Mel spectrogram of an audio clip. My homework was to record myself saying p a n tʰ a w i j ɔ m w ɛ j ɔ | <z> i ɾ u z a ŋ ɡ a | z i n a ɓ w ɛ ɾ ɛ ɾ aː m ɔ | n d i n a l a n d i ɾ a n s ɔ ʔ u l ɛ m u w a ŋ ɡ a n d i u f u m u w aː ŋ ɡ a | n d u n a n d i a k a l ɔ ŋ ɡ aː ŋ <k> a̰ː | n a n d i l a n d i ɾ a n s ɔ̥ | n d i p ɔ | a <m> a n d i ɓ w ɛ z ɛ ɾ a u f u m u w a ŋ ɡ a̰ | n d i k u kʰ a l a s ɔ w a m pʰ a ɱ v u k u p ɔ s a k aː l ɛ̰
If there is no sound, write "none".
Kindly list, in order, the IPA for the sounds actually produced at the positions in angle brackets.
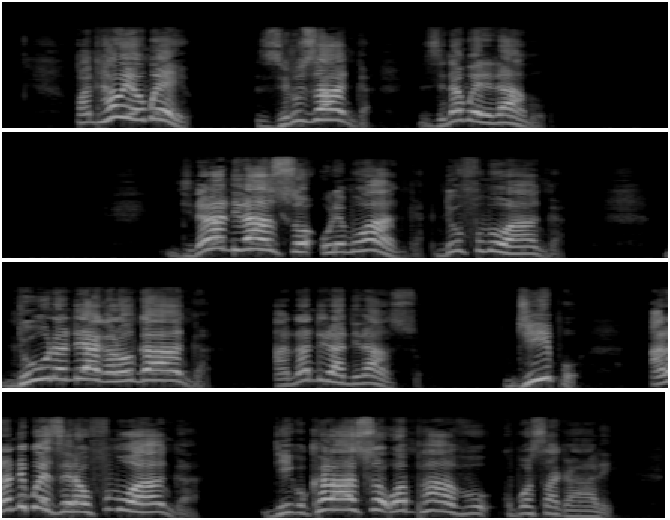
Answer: z, ɡ, n

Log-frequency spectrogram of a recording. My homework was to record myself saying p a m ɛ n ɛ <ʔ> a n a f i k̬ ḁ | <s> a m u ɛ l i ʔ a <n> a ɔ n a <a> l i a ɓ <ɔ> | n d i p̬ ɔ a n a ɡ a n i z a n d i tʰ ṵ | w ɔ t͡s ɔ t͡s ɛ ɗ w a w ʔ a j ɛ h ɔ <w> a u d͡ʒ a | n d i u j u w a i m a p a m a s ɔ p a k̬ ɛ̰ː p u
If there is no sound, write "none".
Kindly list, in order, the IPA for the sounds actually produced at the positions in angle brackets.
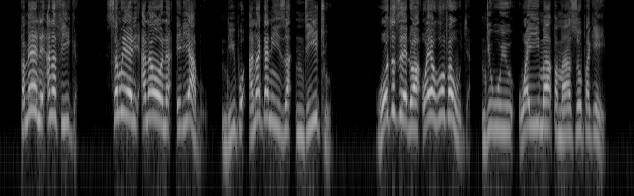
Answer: ʔ, s, n, ɛ, u, v

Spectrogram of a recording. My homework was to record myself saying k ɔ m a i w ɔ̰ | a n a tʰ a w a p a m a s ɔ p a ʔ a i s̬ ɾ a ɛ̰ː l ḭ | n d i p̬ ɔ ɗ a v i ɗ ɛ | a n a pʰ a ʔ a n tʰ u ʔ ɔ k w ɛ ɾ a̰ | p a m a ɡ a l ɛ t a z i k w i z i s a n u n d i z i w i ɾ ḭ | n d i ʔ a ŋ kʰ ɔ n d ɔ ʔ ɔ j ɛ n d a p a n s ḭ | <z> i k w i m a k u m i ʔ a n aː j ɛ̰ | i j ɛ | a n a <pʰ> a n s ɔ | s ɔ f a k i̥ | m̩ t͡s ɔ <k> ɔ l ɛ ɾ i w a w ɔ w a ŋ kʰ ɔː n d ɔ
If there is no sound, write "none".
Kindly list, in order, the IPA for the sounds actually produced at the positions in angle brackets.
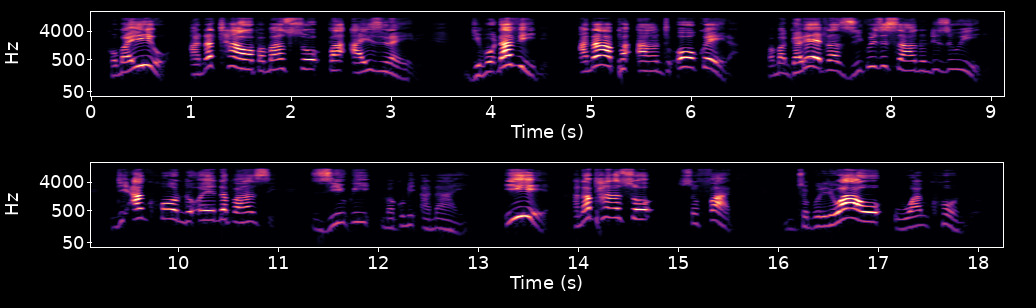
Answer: z, pʰ, ɡ

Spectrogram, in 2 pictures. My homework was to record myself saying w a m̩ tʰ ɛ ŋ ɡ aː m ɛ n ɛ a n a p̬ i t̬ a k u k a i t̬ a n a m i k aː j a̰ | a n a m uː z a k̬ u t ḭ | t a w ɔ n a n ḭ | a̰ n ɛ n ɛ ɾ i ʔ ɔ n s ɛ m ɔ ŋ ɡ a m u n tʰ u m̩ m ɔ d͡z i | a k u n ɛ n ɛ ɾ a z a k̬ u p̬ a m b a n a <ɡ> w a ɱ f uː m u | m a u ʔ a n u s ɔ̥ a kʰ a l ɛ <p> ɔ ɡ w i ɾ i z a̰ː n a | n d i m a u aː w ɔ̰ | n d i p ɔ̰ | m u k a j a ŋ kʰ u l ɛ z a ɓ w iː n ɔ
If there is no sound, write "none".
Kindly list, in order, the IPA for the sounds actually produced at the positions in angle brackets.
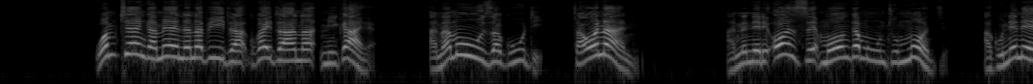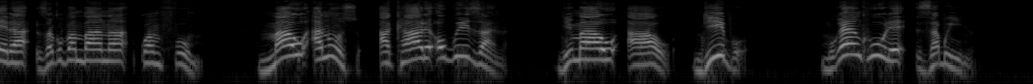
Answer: k, ʔ

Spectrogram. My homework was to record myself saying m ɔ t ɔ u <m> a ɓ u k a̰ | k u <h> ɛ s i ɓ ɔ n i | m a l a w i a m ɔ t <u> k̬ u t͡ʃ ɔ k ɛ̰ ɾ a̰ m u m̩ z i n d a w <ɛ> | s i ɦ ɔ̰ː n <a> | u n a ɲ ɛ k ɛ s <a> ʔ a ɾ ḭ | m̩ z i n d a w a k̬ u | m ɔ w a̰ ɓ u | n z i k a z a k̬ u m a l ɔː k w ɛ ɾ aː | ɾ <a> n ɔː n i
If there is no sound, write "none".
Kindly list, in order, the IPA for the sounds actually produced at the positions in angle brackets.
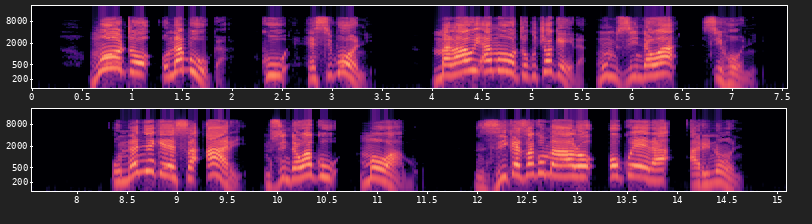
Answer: n, h, ɔ, a, i, a, i

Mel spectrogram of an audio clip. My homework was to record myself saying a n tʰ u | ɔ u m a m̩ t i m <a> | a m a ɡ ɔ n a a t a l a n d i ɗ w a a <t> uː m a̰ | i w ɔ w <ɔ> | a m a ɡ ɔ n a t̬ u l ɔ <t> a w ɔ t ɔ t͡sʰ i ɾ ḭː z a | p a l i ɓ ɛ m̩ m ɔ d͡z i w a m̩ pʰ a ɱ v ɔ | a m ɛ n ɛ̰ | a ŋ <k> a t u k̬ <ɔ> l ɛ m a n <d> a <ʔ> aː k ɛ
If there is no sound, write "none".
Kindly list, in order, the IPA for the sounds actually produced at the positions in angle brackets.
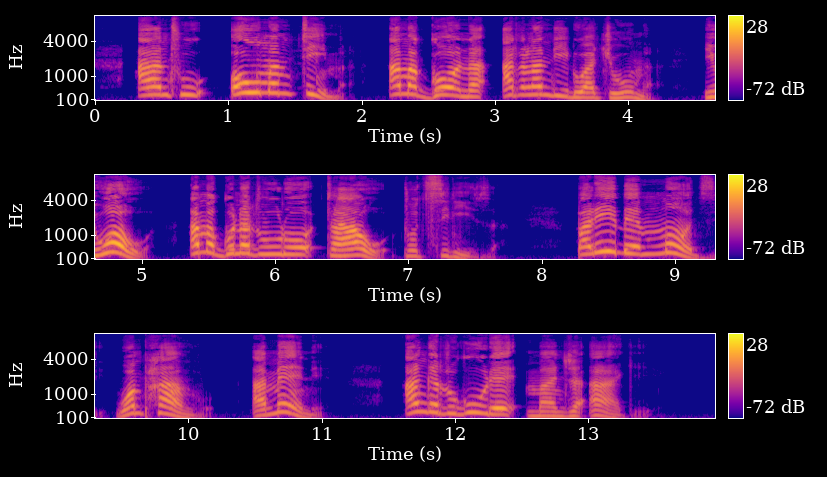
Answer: a, t͡ʃ, ɔ, t, ɡ, u, d͡ʒ, ʔ

